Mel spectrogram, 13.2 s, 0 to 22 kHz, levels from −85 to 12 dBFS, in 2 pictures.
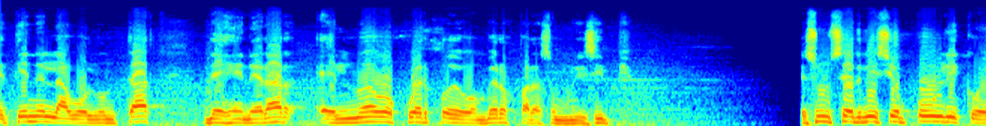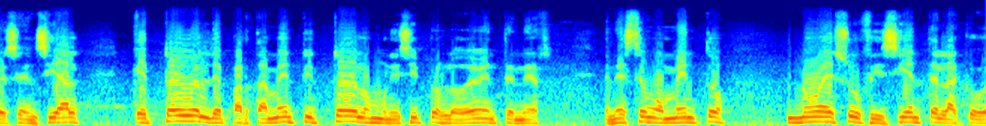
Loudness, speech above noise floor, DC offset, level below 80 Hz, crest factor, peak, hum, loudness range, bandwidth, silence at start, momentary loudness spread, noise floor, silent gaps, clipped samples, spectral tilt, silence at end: -11 LUFS; 43 dB; under 0.1%; -38 dBFS; 10 dB; -2 dBFS; none; 2 LU; 15 kHz; 0 s; 7 LU; -54 dBFS; none; under 0.1%; -5.5 dB/octave; 0 s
